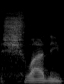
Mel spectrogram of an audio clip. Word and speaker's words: Chladni: Okay, this is a video on Schladney plates was how this is uh pronounced.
